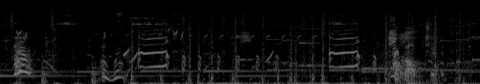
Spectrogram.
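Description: Chicken clucking in the video game Link's Awakening, a string of short, repeated digital clucks heard close and steady over game music, with no talk.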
